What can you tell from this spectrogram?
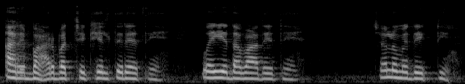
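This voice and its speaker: A woman's voice: sits high, steady tone, a little mellow, pitched below the performer's own voice, lightly acted. A woman voicing a bossy, meddling young sister-in-law in a cartoon, giving orders and advice. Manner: quick, bossy, advising. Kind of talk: cartoon voice acting.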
